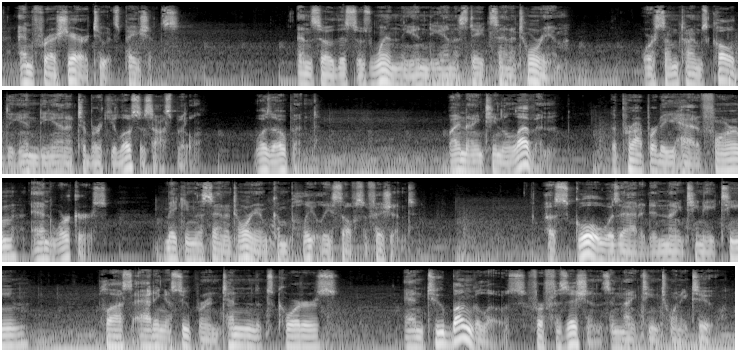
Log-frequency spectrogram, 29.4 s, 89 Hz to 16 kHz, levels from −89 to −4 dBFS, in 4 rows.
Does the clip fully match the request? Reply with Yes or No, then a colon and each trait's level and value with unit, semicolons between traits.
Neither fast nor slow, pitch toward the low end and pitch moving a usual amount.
No: slow, 115 wpm; very low, 95 Hz; average, 3.8 semitones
